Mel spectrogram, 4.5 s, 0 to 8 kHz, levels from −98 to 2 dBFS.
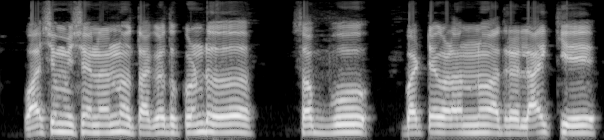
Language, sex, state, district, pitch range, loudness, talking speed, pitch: Kannada, male, Karnataka, Bellary, 160-170 Hz, -13 LUFS, 105 wpm, 165 Hz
